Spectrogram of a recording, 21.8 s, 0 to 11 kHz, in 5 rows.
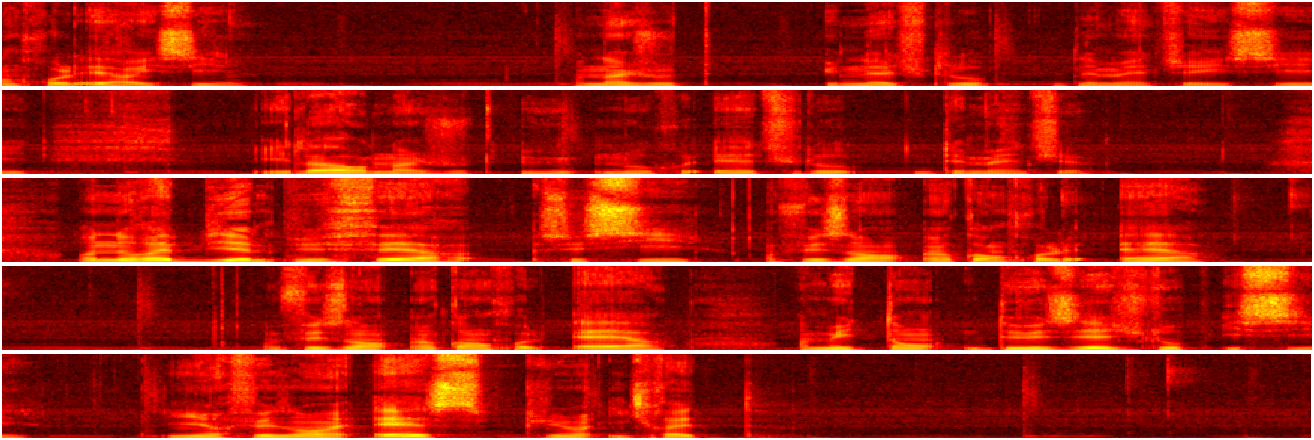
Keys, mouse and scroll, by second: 0.1 ctrl+r, 4.3 ctrl+r, 7.9-9.6 shift+scroll up 6, 9.6 ctrl+z, 10.0 ctrl+z, 11.5 ctrl+r, 13.2 ctrl+z, 14.2 ctrl+r, 18.4 s, 21.7 s.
